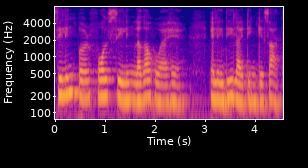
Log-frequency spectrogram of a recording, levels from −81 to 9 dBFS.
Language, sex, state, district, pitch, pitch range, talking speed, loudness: Hindi, female, Arunachal Pradesh, Papum Pare, 175 Hz, 165-190 Hz, 145 wpm, -17 LUFS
